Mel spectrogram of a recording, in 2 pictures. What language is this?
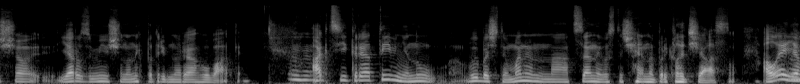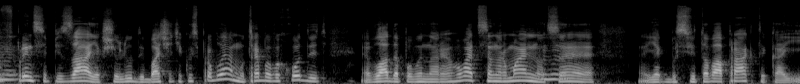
Ukrainian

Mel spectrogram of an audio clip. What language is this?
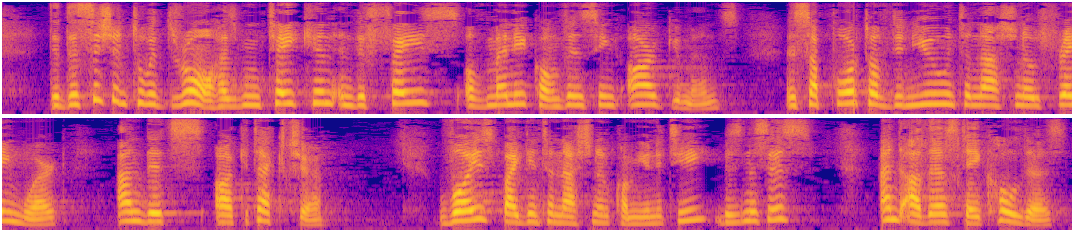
English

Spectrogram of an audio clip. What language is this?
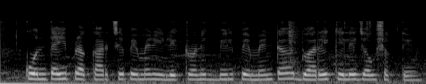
Marathi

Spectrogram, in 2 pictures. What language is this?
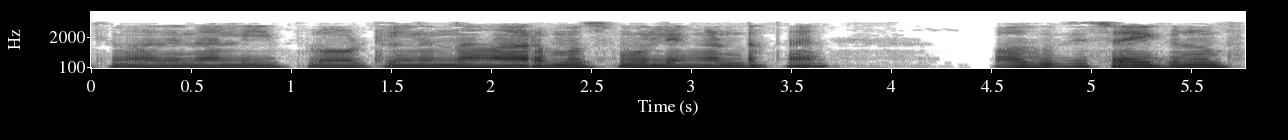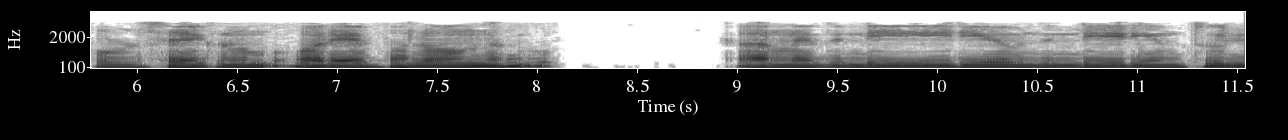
Malayalam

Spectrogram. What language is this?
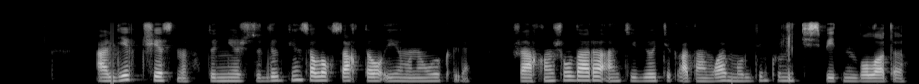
Kazakh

